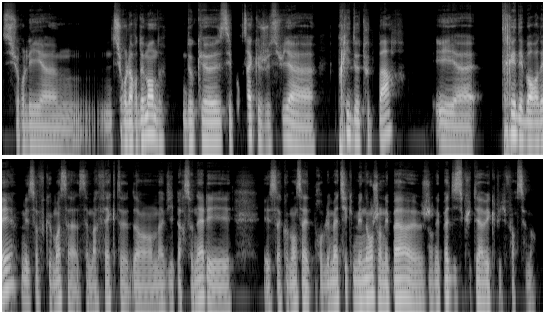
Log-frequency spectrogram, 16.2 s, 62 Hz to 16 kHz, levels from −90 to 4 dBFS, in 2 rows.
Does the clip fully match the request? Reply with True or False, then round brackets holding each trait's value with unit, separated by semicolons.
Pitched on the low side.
True (95 Hz)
